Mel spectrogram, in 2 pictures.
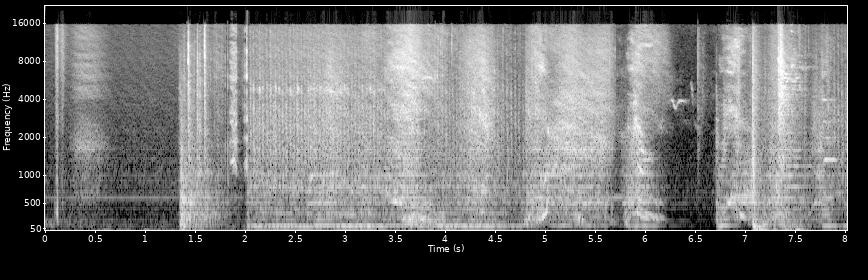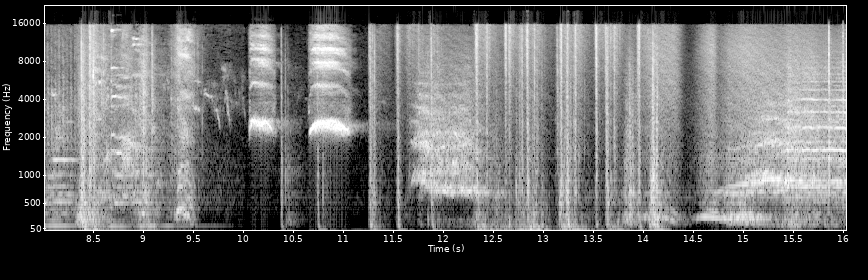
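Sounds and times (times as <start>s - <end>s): high whistle-like tones: 10.1s - 11.2s.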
